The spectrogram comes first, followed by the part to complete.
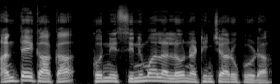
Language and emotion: Telugu, neutral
